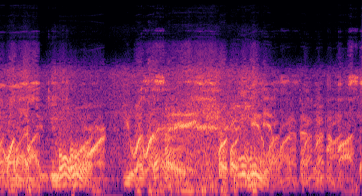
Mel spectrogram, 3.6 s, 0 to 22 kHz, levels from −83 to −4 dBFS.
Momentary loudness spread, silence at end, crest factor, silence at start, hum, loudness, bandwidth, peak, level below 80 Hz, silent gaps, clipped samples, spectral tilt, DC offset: 7 LU; 0 s; 14 dB; 0 s; none; -16 LUFS; 17 kHz; -2 dBFS; -40 dBFS; none; under 0.1%; -4 dB/octave; under 0.1%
